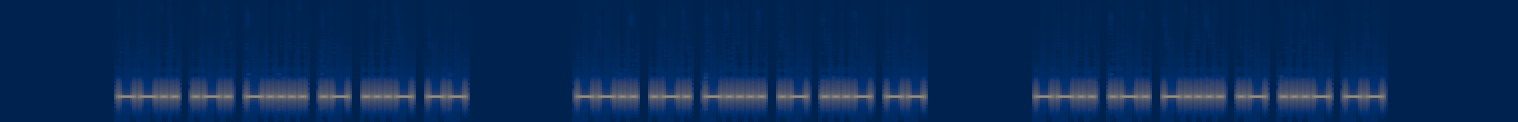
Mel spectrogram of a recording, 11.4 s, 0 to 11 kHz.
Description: Morse code, heard as a keyed tone, about 32 wpm, 700 Hz. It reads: ZR6AVM ZR6AVM ZR6AVM
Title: DXCC-100 Call Signs - 6 Characters - Repeated 3x - 30wpm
